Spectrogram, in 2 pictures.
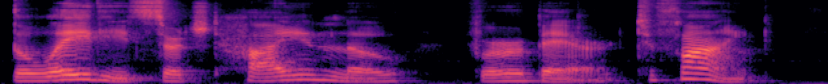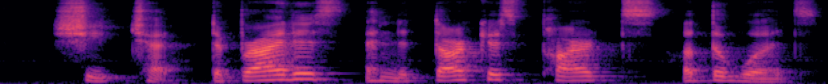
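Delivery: ordinary delivery, nothing marked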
